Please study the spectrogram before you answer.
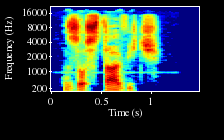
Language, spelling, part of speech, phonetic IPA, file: Polish, zostawić, verb, [zɔˈstavʲit͡ɕ], Pl-zostawić.ogg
